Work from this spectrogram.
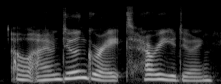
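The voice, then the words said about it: Polished radio announcer voice. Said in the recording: “that was a little bit of radio voice you just gave me right now ... my radio voice”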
